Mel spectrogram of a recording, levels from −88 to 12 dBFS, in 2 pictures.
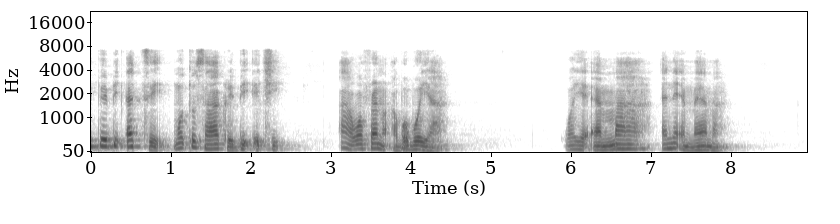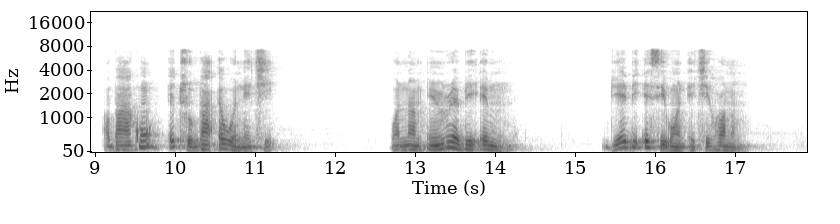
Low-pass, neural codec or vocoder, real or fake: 7.2 kHz; vocoder, 22.05 kHz, 80 mel bands, WaveNeXt; fake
